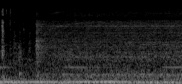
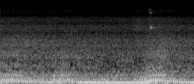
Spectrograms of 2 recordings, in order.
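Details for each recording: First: Friend's Honda Civic cranking: a short, strained crank with a thin whine over a weak hum, and it never starts. Battery and alternator tested in spec, so the recently fitted replacement starter is suspected bad from the start. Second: FR-S during scanner alternator test, in park with headlights on, revved to about 2,000–3,500 rpm: smooth rise and fall through a few steady revs, no knocks or whines; alternator and battery passed, engine healthy.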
